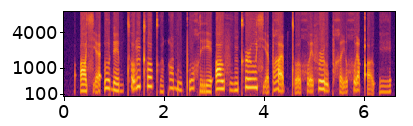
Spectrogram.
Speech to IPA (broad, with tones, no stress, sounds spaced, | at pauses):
ʔ ɒ˩ sʲ æ̰˧ ʔ u˧ ɗ e˩ b tʰ o̰˥ ŋ tʰ o˥ kʰ ṳ˩ qʷ i̤˥ ɓ ṳ˧ pʼ ṳ˥ χ rʲ e˩ ʔ ɒ˥ u̯ f ṳ˧ ŋ kʰ ɹ u˥ sʲ æ̰˧ p ʁ æ̰˥ p tʼ o̰˧ χʷ ḛ˥ f ɹ ṵ˥ p χ ḭ˧ χʷ ḭ˥ qʼ ṵ˩ ʔ e̤˧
